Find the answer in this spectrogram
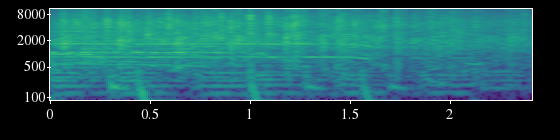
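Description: Audience applause over play-off music with held chords and a deep, sliding bass line; the bass drops out near the end.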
